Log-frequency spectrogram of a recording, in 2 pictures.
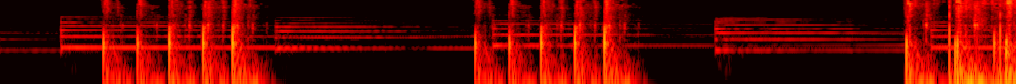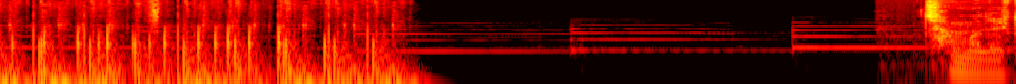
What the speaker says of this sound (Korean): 창문을 두드리고 있었으니까요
